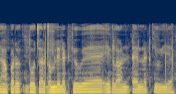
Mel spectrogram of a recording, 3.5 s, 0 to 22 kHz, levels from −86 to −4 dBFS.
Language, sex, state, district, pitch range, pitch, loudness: Hindi, male, Uttar Pradesh, Shamli, 105-115 Hz, 110 Hz, -15 LUFS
